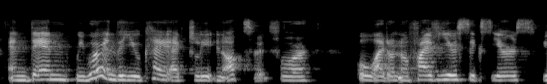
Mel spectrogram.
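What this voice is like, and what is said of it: German accent. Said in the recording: “She grew up in Germany ... her accent”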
